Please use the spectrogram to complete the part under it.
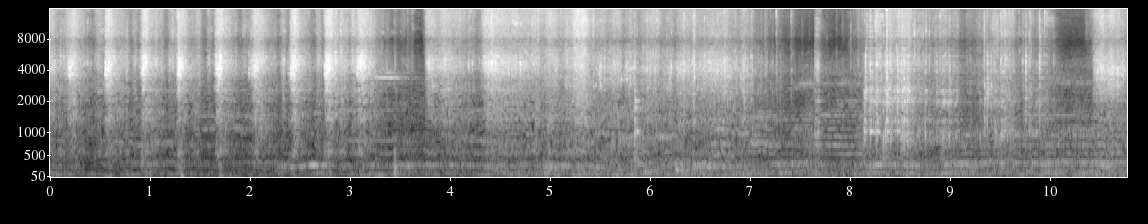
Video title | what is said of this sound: कुरकुरीत केळीचे चिप्स! | आपल्या चिप्सला आपण मीठ आणि मिरची लावून घेतलेली आहे मस्त बघा कुरकुरीत आवाज येतोय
